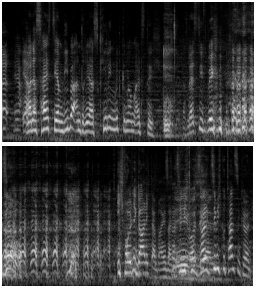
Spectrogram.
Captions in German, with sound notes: Das heißt, sie haben lieber Andreas Kieling mitgenommen als dich. Lässt tief blicken. (Lachen) Ach so. Ich wollte gar nicht dabei sein. - Soll ziemlich gut tanzen können.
